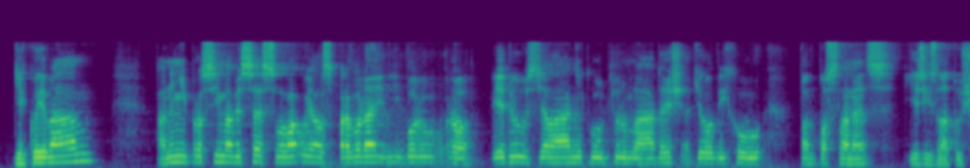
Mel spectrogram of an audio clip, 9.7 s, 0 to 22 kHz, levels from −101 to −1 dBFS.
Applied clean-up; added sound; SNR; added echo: neural mask model DeepFilterNet 3.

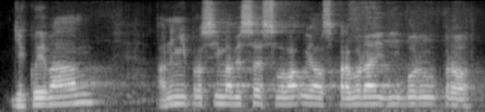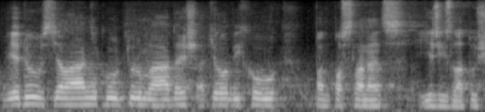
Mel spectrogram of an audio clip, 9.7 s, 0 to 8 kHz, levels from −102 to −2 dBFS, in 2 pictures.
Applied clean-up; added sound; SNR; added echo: neural separator model SepFormer DNS4.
